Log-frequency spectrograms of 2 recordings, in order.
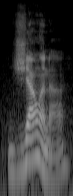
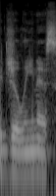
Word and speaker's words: Jelena: Yeah, I'm just glad you didn't say Jelinas, because that was what that was the awkward high school rhyme.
